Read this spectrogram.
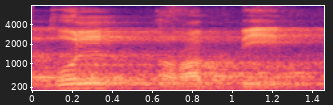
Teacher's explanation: കുൽ റബ്ബി എന്നതിൽ കാഫിന് തഫ്സീം കൊടുക്കുക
